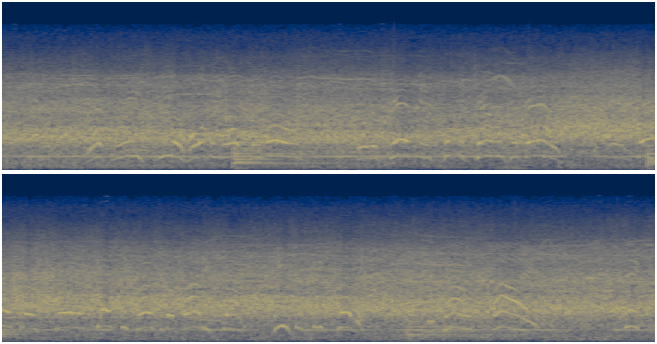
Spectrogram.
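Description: A large boxing-arena crowd cheering and shouting throughout, many voices at once. Sustained low music chords run underneath, changing every few seconds.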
